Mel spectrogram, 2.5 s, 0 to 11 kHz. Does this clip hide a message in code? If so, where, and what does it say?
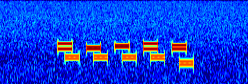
Yes: multi-frequency trunk signalling (R2, with the far end's replies) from 0.6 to 1.9 s, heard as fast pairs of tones, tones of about 140 ms. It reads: 83685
